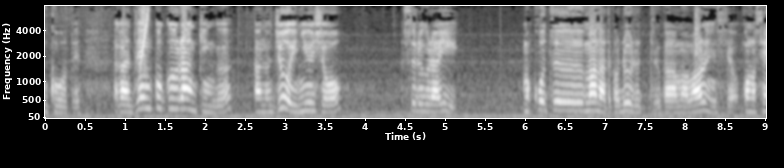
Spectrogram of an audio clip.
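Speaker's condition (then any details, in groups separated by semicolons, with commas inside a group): No condition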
